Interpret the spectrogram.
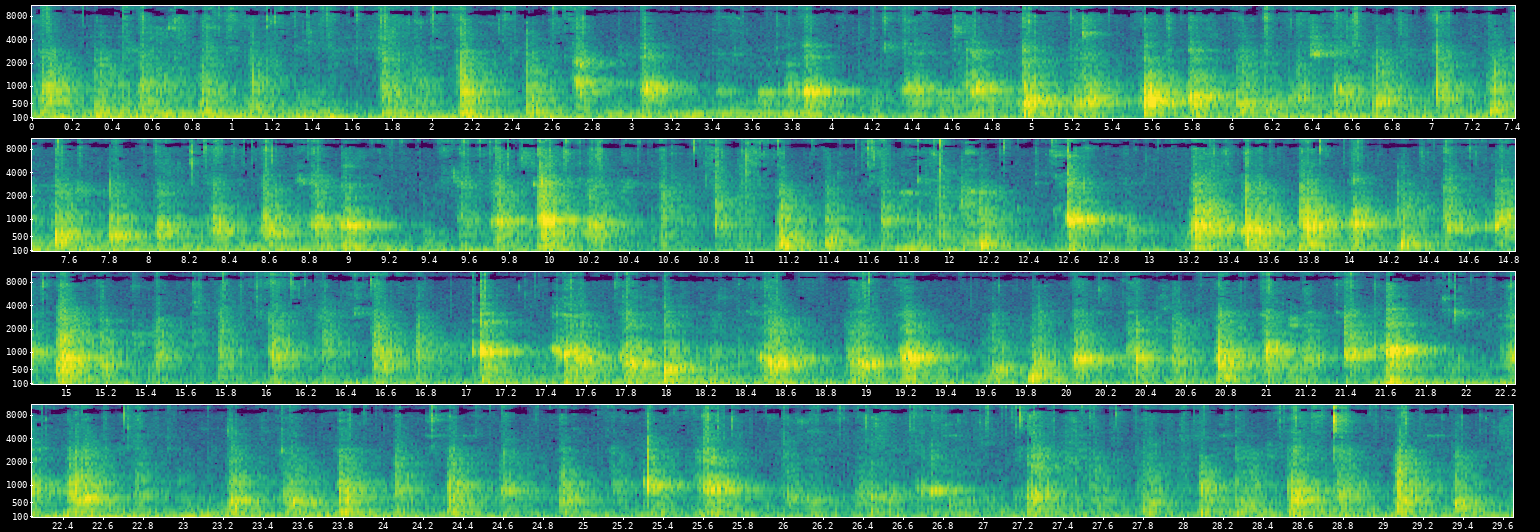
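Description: Close-miked chewing of a mouthful of chalk: wet crunching, with many short, irregular crunches and crackles.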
